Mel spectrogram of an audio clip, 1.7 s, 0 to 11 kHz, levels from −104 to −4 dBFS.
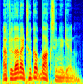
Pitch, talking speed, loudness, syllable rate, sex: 125 Hz, 250 wpm, -16 LUFS, 6.5 syllables/s, male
